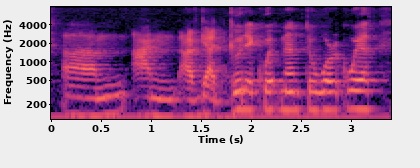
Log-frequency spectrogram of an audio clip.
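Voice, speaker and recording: Someone with a French accent speaks with fairly even intonation, audible room echo and noticeable background noise around them. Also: man. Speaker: horse trainer. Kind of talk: casual channel update to viewers.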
